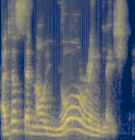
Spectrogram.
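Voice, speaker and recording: A Nigerian man whose first language is Igbo lectures on English pronunciation. His voice sits slightly high and swings widely in pitch. He talks at an unhurried pace, repeating words as he works through examples. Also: big pitch swings, warm tone. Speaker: presentation coach. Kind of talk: spoken lecture on English diction.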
